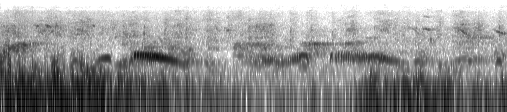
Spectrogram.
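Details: Decoy spotted dove matched against a wild bird, voice graded small to medium; two drawn-out cooing notes that rise and then slide down, over low rumbling background noise.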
